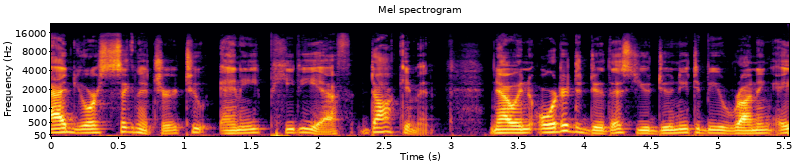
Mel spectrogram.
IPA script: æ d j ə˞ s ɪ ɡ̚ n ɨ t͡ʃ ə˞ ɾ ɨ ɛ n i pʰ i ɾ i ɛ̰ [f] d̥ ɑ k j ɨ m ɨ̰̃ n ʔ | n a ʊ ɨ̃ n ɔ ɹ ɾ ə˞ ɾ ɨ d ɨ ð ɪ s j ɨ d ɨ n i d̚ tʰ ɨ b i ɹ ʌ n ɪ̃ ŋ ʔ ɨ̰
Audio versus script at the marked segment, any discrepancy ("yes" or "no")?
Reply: no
